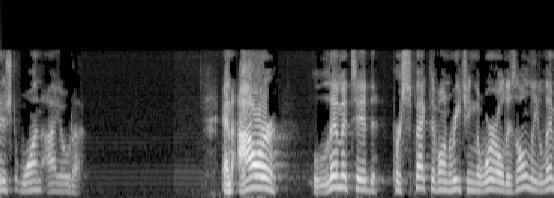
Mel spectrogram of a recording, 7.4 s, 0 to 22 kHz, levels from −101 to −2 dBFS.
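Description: At 2.31 s the microphone volume is stepped up by about 8 dB, so the speech and background jump in level together. From 2.99 to 3.56 s the loudest syllables turn harsh and crackly, with peaks about 11 dB over the converter's limit and roughly a tenth of samples flattened, likely microphone overload at the converter. At 3.22 s and 4.23 s the level drops abruptly by about 2 dB and about 7 dB, a microphone volume step down likely triggered by the clipping. A brief crackle at 4.41 to 4.43 s, about 2 dB over with a small share of samples cut, points to a likely second overload.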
